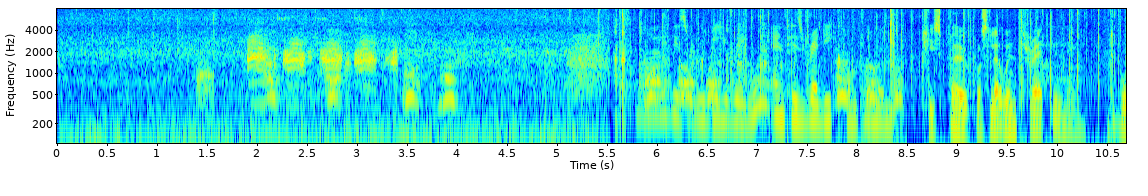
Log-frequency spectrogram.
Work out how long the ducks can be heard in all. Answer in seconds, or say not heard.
4 s.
